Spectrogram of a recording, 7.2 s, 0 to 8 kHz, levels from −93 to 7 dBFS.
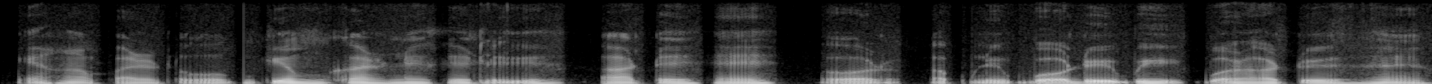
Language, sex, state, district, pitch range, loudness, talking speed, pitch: Hindi, male, Uttar Pradesh, Jalaun, 105-115 Hz, -18 LUFS, 125 wpm, 110 Hz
